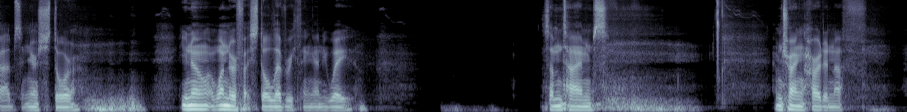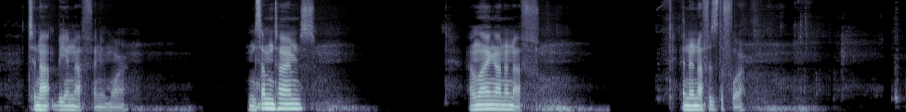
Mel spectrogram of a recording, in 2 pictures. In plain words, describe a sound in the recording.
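A young man reads aloud slowly into a microphone, with long pauses.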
